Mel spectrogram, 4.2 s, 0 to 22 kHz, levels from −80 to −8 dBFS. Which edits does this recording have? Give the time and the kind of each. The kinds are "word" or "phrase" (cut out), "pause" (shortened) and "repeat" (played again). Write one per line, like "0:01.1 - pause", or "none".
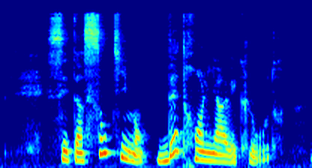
none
